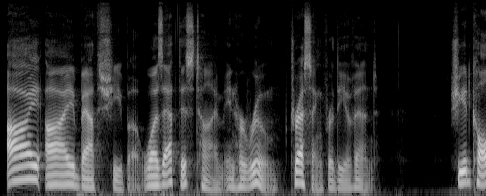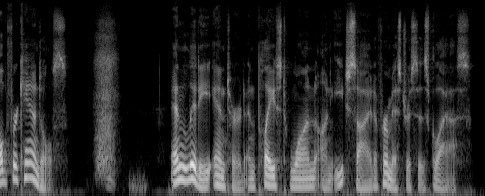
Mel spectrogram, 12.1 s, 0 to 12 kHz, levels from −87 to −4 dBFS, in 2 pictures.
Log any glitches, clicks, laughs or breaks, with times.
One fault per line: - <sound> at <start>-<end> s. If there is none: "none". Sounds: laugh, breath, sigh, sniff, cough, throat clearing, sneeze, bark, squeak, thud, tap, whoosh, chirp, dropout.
- sniff at 7.2-7.9 s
